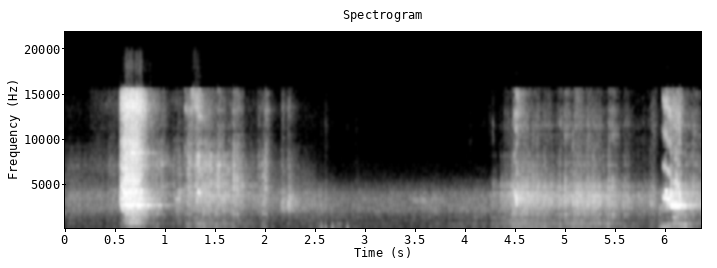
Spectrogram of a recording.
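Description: A sewing machine putting a few stitches into a four-tuck blouse: short mechanical whirring bursts separated by quiet pauses, with faint handling creaks in between.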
